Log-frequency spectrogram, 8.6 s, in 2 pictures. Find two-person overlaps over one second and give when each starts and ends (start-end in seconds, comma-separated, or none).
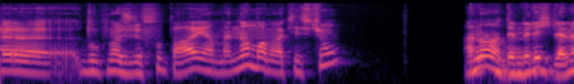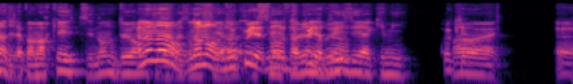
5.3-7.0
